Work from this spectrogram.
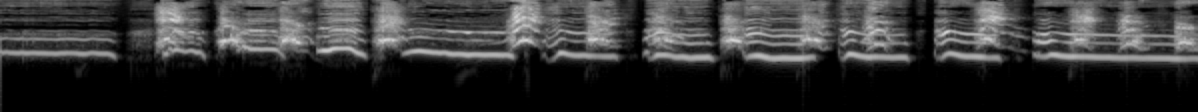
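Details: Dog howling in a long sliding tone that gradually falls, broken by bursts of sharp yips and short barks. Brief pauses separate the vocal runs.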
